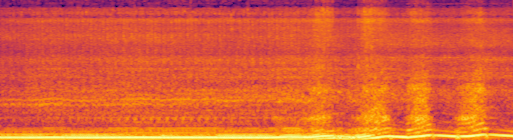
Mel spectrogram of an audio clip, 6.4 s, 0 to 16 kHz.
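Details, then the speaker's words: Malcolm's freshly built 1040 engine, fitted in a G15, started by refitting the coil connector. It settles into a steady, even idle with a smooth low hum, then crisp throttle blips rise and fall cleanly. Normal, healthy idle and revs. "Yeah, it sounds good, doesn't it? Does sound good, yeah."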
